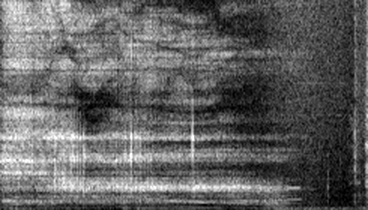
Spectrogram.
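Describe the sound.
A person imitates a dragon with their voice, a loud, raspy, gravelly growl held for a couple of seconds before fading into a short breathy snort at the end.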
